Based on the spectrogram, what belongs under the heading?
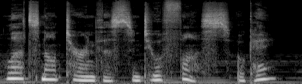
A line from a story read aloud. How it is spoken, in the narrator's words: Michelle sighed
